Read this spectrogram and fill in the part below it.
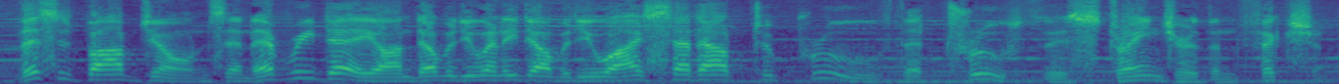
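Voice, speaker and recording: A man's voice: on the high side, animated, moderate pace, sharp tone, soft background music, low-quality recording. A man reading a scripted promo as a radio host.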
